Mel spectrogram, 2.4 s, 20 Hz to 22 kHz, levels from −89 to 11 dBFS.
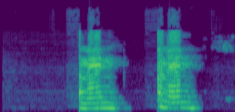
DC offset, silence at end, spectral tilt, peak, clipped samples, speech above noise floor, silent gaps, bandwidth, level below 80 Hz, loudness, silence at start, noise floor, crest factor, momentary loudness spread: under 0.1%; 0.35 s; -3 dB/octave; 0 dBFS; under 0.1%; 44 dB; none; 16 kHz; -54 dBFS; -13 LUFS; 0.8 s; -59 dBFS; 18 dB; 15 LU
